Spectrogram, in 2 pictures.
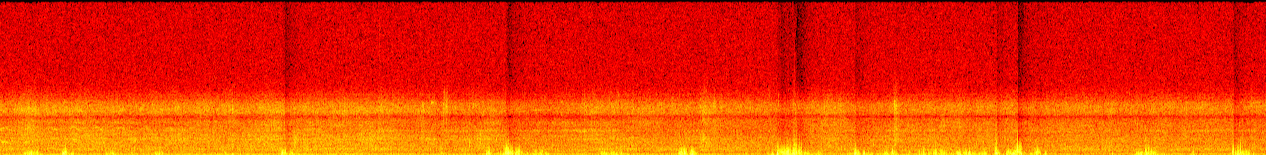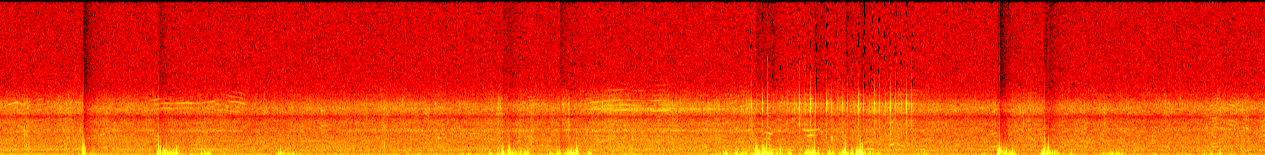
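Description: Wind buffeting the microphone in repeated short gusts. Under it is a faint low steady hum, clearer in the first half, from the outboard motor of a rigid inflatable boat running slowly.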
